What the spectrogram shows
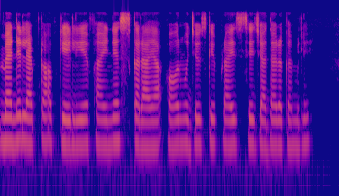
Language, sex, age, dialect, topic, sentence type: Hindi, female, 25-30, Kanauji Braj Bhasha, banking, statement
